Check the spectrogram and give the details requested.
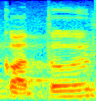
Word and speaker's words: Qatar: Is it Qatar or say it Qatar? So I think it's called Qatar. Qatar. Okay. Yeah, but a lot of people say it Qatar. Some people say it Qatar.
